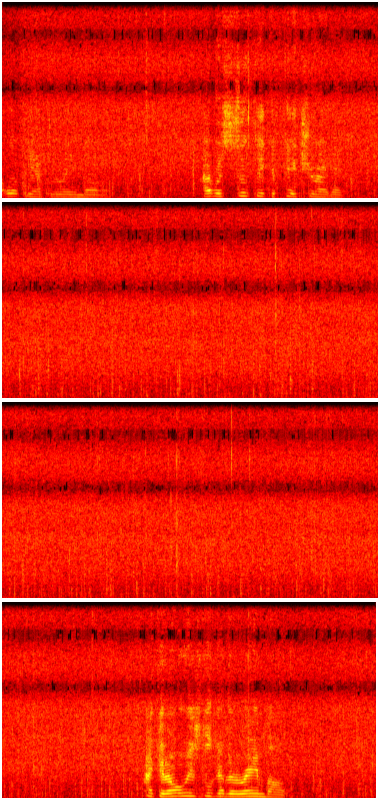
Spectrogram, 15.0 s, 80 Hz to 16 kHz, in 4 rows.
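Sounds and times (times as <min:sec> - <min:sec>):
rain pattering: 0:00.0 - 0:15.0.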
